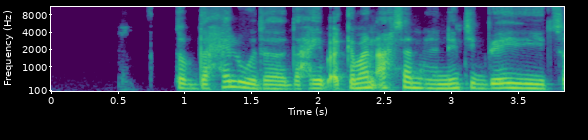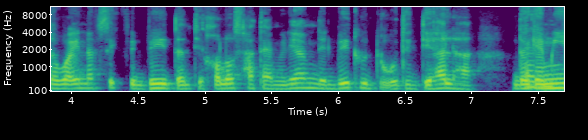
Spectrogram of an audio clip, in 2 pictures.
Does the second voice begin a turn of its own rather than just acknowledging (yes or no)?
no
